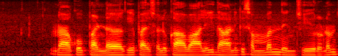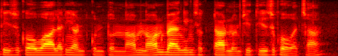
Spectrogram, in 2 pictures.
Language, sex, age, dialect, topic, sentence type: Telugu, male, 18-24, Telangana, banking, question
